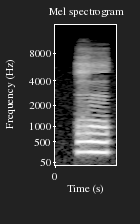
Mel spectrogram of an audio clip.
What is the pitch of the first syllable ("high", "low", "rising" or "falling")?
high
